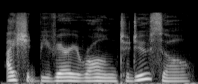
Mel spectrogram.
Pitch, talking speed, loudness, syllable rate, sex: 165 Hz, 240 wpm, -16 LUFS, 4.8 syllables/s, female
